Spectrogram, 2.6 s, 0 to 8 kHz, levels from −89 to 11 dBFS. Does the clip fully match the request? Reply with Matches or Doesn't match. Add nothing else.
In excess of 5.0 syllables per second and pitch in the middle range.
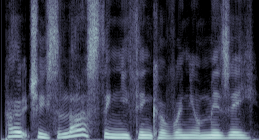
Matches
